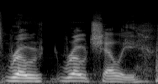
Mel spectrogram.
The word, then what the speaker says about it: Rochelle: And is it Rachel or Rochelle? – It's Rochelle. – Rochelle. – Phonetically speaking.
